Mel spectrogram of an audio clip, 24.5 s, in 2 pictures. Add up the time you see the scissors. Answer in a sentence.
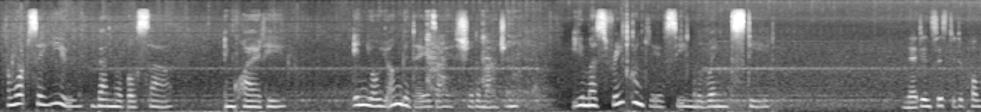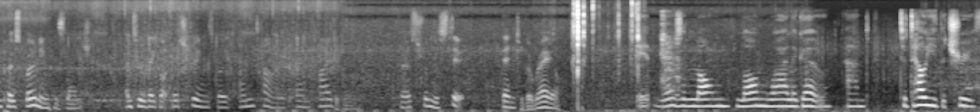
You can hear the scissors for 2 seconds altogether.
